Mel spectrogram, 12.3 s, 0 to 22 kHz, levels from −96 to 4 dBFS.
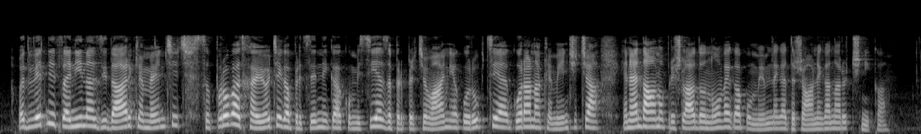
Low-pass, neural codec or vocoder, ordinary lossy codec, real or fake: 7.2 kHz; codec, 16 kHz, 16 kbps, FreqCodec, larger model; none; fake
